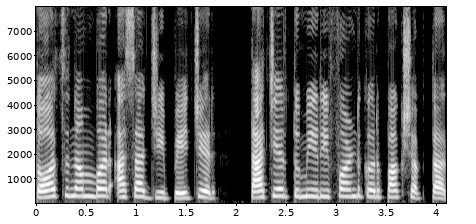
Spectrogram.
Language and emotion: Goan Konkani, neutral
